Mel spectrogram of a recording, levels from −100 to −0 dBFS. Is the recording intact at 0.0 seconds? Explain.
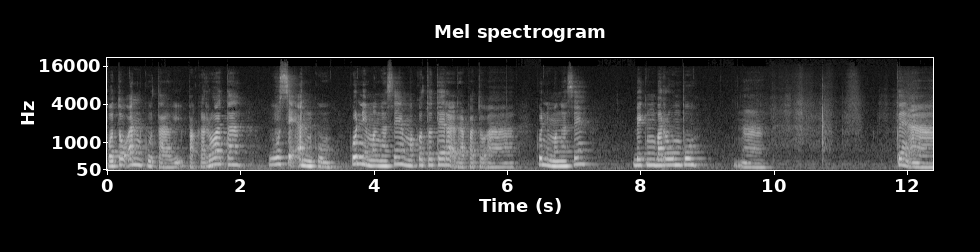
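Yes, the audio is intact at 0.0 seconds, with no fault present at that moment.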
